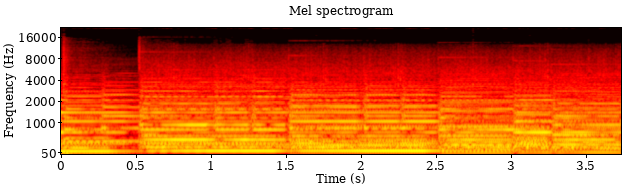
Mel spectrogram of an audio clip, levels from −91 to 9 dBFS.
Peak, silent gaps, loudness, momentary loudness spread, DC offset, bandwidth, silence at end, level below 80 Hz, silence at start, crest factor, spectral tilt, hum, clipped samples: -6 dBFS; none; -19 LUFS; 2 LU; under 0.1%; over 20 kHz; 0 s; -38 dBFS; 0 s; 12 dB; -7 dB/octave; none; under 0.1%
